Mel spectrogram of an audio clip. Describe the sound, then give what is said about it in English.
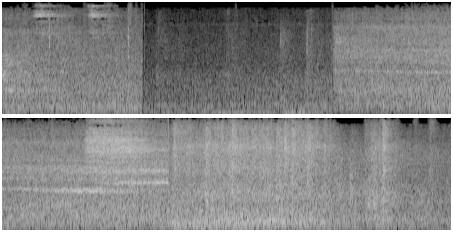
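A metro train rumbles loudly and steadily through Tudor Vladimirescu metro station in Romania, with metallic wheel squeals and high tonal whines rising over the constant roar, continuous with no voices. “So, the metro station here is called Tudor Vladimirescu.”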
